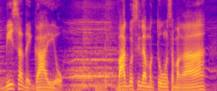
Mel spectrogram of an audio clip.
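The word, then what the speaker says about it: Misa de Gallo: diyan Misa de gayo sa ating mga Pilipino ang pronunciation natin diyan Misa de galo ah kastilyo di ba Ah galo ah Ano nga yung chicken sa ano polyo sa atin dito di ba ang pronunciation niya ng mga Kastila gayo B gayo poo poo ano sige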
